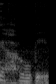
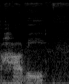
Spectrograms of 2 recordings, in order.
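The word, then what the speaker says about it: Hobbii: And this is the I always want to say Hobie, but I think they pronounce it Hobby.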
